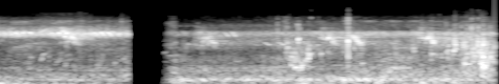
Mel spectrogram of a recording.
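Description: Faint water sloshing from a person wading in a muddy pond, under a steady high-pitched drone. The sound drops out completely for a moment just under a second in.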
